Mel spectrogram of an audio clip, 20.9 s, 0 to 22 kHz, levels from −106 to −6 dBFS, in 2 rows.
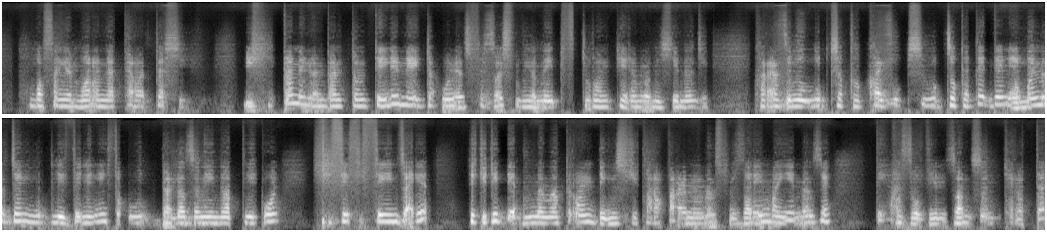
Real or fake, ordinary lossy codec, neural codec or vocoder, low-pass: fake; none; codec, 44.1 kHz, 0.9 kbps, DAC; none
